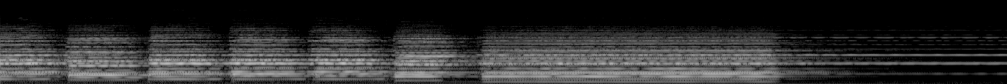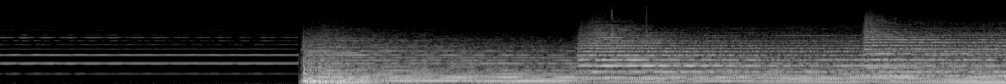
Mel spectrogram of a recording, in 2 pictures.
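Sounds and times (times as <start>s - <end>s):
fanfare: 0.0s - 8.1s, 13.1s - 20.1s.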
